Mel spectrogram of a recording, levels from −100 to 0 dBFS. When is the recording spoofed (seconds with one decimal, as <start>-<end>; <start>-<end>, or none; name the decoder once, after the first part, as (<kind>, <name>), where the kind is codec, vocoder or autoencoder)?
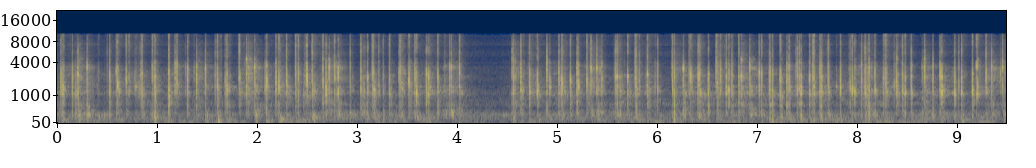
0.0-9.5 (codec, SNAC)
